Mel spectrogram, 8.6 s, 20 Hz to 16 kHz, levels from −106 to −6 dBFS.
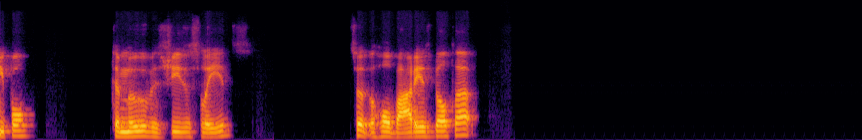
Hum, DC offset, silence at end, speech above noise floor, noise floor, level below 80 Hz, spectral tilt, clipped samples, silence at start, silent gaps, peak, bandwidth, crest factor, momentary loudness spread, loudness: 50 Hz at -65 dBFS; under 0.1%; 3.9 s; over 68 dB; under -90 dBFS; -74 dBFS; -7.5 dB/octave; under 0.1%; 0 s; none; -6 dBFS; 8 kHz; 22 dB; 9 LU; -23 LUFS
